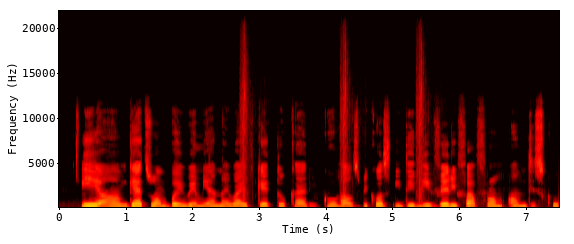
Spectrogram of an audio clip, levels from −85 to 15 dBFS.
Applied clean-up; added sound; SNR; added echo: none; Walk, footsteps; 19 dB; none.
